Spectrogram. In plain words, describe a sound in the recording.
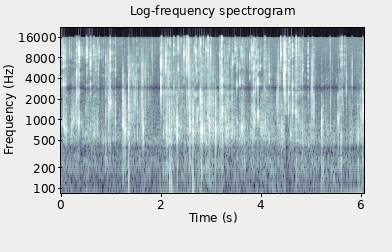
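A plastic cup crinkles and taps as it is handled close to a microphone.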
